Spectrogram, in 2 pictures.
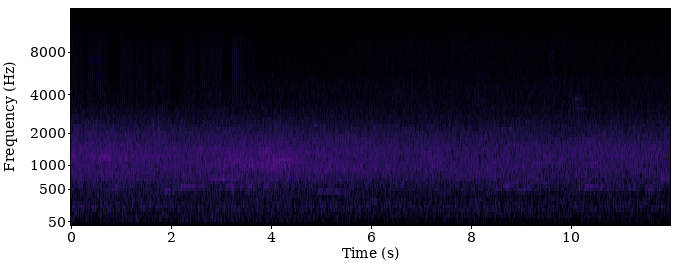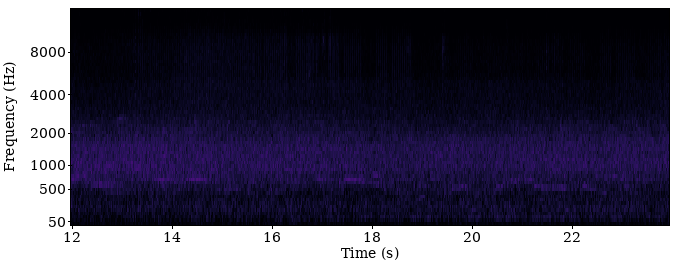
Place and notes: Mid-Town Belvedere, Baltimore, MD, USA - wind/tree
October 2016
